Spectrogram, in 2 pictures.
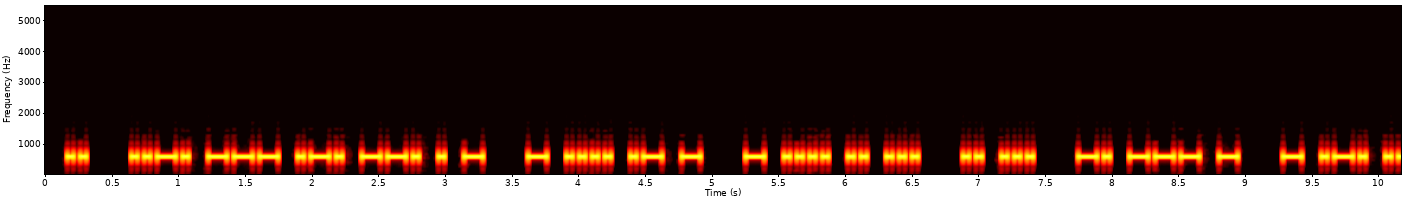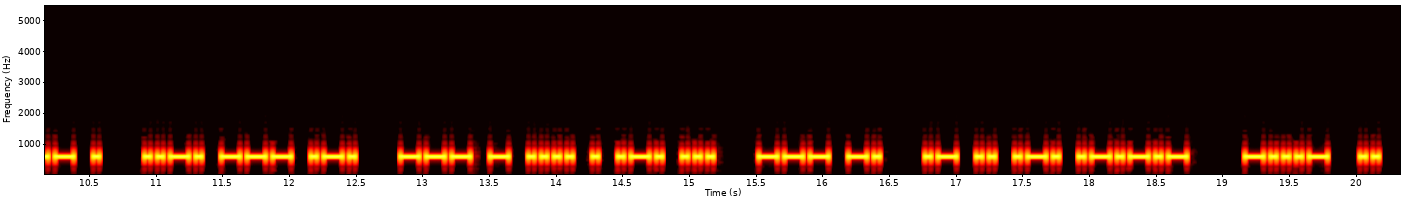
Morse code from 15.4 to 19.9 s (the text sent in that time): ON AIR. <BT>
